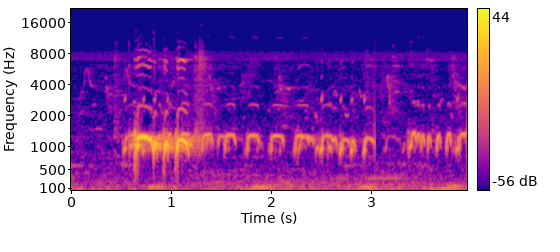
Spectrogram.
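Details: Local zebra dove with a big voice in manggung song, meant to get silent doves singing; a loud rolling burst opens, then a steady even series of short rounded coos continues to the end over a faint hum.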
